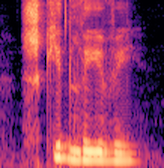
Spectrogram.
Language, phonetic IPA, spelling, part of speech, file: Ukrainian, [ʃkʲidˈɫɪʋei̯], шкідливий, adjective, Uk-шкідливий.ogg
- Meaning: 1. harmful, deleterious, detrimental 2. unhealthy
